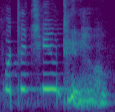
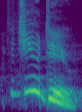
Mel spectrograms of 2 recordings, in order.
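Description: First: Much higher and softer, pointed YOU; pointed repeat question. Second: Said in the usual way. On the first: Acted. God re-asks evasive Adam, high, soft and pointed on YOU.

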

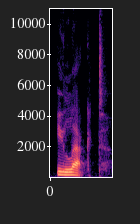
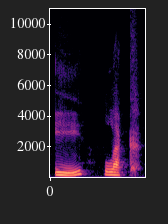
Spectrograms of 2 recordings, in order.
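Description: First: Said in the usual way. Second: "Elect" broken into ee, lek, t, with gaps; sound by sound. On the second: Shown as a demonstration. Teacher modelling "Elect" for learners, sound by sound. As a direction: separate the final t of "Elect" after a pause.

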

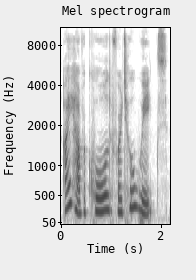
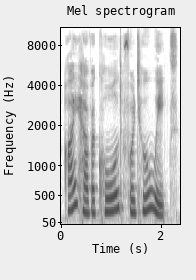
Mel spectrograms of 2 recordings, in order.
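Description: No difference in how they are said.

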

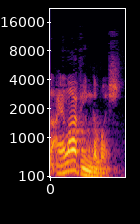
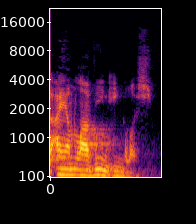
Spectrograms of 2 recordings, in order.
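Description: First: Said in the usual way. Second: I am loving English said very slowly; slow wrong example. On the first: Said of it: "فغادي نقول". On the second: Shown as a demonstration. Teacher slowly shows the sentence students must not say. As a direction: spell out the mistake word by word. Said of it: "ما نقدرش نقول".

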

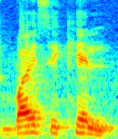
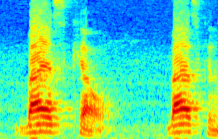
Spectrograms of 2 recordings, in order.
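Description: First: "بايسيكل" said as baisikel, an extra i; wrong pronunciation. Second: "بايسكل" said as baiskel, no middle i; correct pronunciation. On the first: Teacher showing the wrong "بايسيكل" to students. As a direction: say "بايسيكل" with the added i. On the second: Teacher modelling "بايسكل" for students. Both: Shown as a demonstration. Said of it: "مش بايسيكل".

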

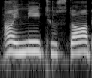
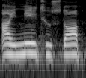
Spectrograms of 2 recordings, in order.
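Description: First: Begging to stop as he rolls out of control; desperate cry. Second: Said in the usual way. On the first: Acted. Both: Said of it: "he cried".

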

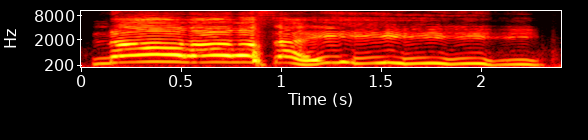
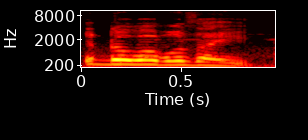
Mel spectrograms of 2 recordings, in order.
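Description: First: Slow, stretched no vamos ahí; "vamos" stretched long and slow; drawn-out teasing refusal. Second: Said in the usual way. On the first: Real, not acted. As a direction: drag out "No vamos ahí" playfully.

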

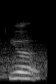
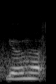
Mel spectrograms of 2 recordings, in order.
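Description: Both takes have the same delivery.

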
